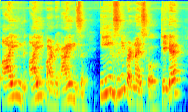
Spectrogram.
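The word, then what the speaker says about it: eins: इकट्ठा आएगा वहां पे आपने आई की आवाज प्रोनाउंस करनी है। इसी तरह एक लफज़ है आइंस एक यानी कि आइन इसको हमने आई पढ़ रहे हैं।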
